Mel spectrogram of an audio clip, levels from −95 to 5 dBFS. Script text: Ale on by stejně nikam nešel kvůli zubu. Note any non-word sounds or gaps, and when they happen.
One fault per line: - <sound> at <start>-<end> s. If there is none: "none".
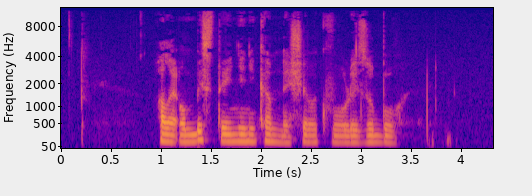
none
